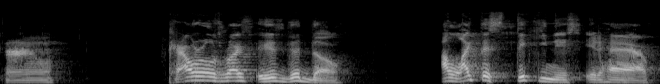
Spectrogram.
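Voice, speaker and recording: Young male streamer, Midwestern accent, easygoing rambling chat, mid-pitched voice. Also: slow pace. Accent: Midwestern American. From Wisconsin, US Midwest. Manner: laid-back, rambling, lots of fillers, animated when amused. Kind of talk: casual chat with viewers.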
